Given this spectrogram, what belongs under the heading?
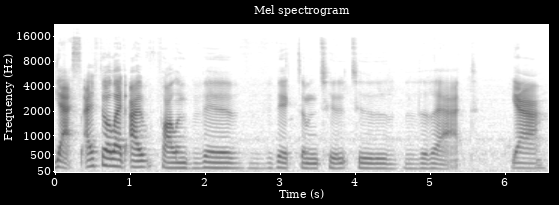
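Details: Adult woman with stuttering since childhood, describing severe blocks, in a live therapy session practicing voluntary stuttering and cancellations; she repeats and revises words; stuttering.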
